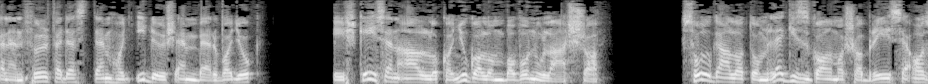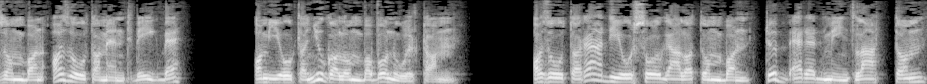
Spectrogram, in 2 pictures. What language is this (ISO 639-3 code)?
hun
